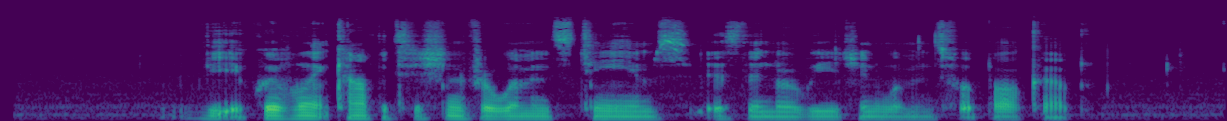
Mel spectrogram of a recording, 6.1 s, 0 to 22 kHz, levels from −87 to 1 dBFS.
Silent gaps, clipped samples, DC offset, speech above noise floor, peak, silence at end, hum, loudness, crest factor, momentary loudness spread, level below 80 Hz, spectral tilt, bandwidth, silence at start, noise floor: none; under 0.1%; under 0.1%; 34 dB; -14 dBFS; 0.8 s; none; -35 LUFS; 22 dB; 10 LU; -66 dBFS; -4.5 dB/octave; 12.5 kHz; 1 s; -68 dBFS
